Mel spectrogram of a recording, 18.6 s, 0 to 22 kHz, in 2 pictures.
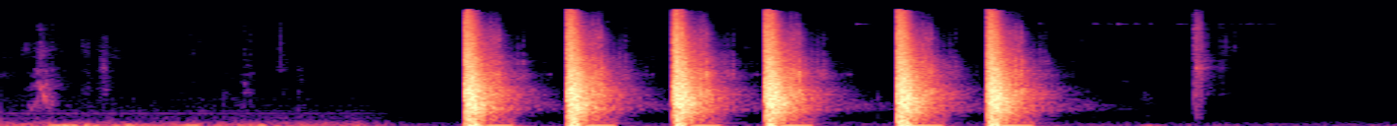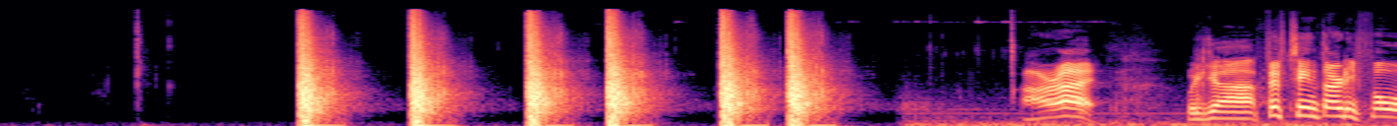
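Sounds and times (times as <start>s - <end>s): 
pistol gunshots in a timed drill: 3.1s - 7.0s, 11.3s - 15.0s
speech: 16.1s - 18.6s.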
